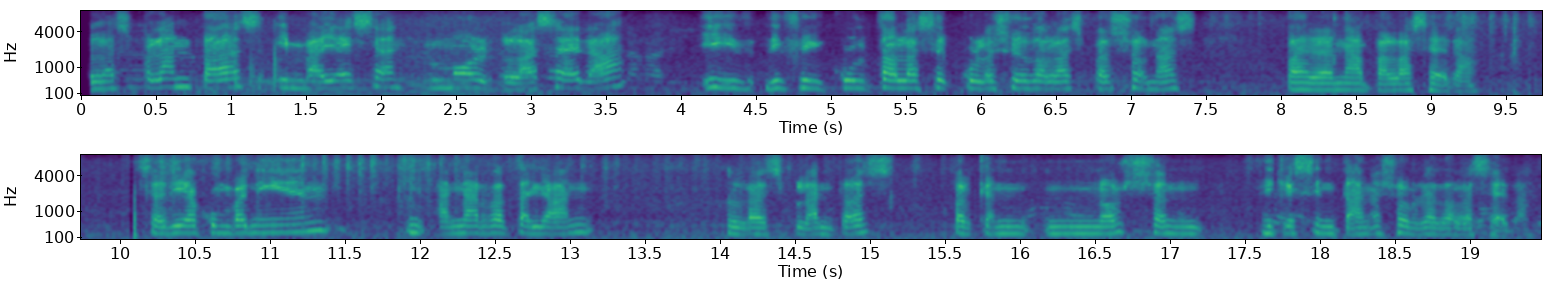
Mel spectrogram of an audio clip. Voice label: Voice message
